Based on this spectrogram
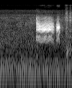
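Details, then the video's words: Tailorbird (sirtu teras) lure sound, used to attract wild birds and to stimulate reluctant caged tailorbirds to sing: one strong buzzy, rasping note held about a quarter second, then a short clipped buzz. "suara pancingan sirtu teras"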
